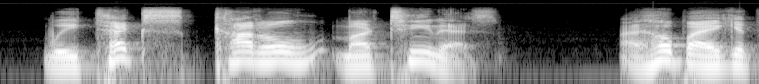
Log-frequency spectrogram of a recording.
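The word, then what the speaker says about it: Xiuhtezcatl: His first name is X, so I guess that would be, well, right, in Spanish. So it'd be Huitexcatl Martinez.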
